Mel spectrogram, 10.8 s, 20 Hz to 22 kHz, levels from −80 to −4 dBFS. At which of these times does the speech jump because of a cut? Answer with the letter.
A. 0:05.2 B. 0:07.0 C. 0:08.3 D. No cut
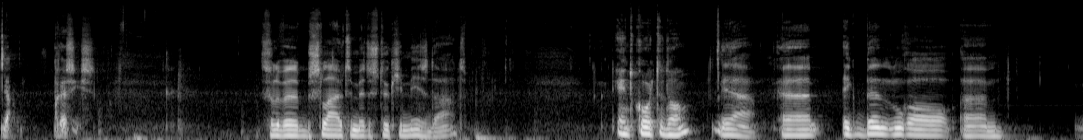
B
